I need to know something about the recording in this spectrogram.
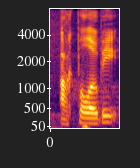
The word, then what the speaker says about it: Okpalobi: Do you want to talk about Okaloba, or however the correct pronunciation of that? This eludes me. Okpalobi? Yes.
